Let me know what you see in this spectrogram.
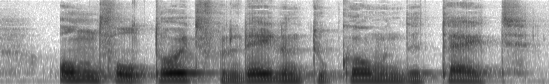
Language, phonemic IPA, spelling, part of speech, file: Dutch, /ɔnvɔɫˈtoːit fərˈleːdə(n) tuˈkoːməndə ˈtɛi̯t/, onvoltooid verleden toekomende tijd, noun, Nl-onvoltooid verleden toekomende tijd.ogg
- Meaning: present conditional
